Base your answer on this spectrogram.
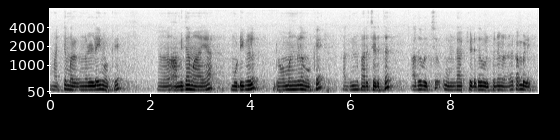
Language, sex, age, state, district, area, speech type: Malayalam, male, 18-30, Kerala, Kottayam, rural, spontaneous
